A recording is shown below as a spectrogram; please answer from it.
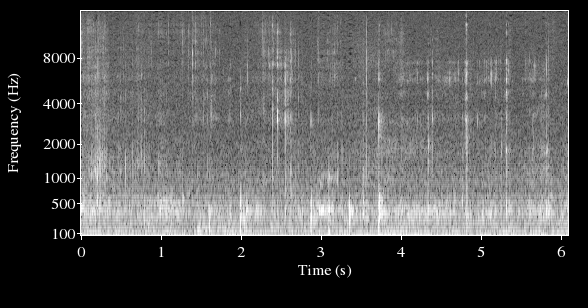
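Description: A bite into a shawarma wrap, then close-miked chewing with small scattered wet clicks.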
